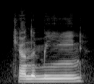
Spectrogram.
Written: Ceann Min

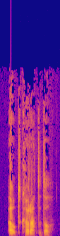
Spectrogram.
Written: Allt Coir a Tadail

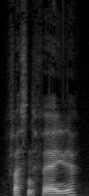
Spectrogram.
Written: Fasadh na Feile

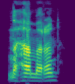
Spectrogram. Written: nahamaran

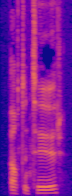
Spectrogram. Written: Allt an t-Saoir

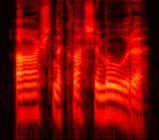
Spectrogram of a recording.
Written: Aird na Claise Moire

